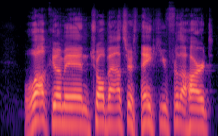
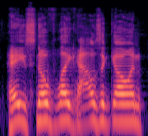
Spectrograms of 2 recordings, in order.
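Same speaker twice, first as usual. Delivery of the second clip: ordinary talk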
